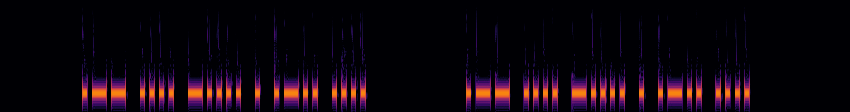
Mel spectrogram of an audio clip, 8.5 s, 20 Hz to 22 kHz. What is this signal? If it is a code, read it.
Morse code, heard as a keyed tone, about 25 wpm, 700 Hz. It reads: WH6ELH WH6ELH
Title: USA Call Signs - 6 Characters - Repeated 2x - 25wpm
